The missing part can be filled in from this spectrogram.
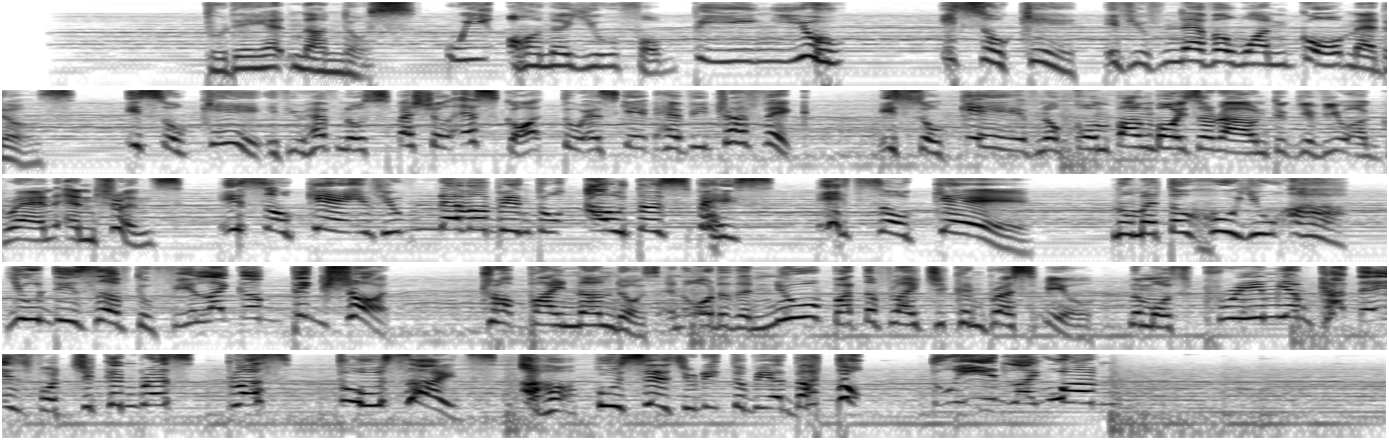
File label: Malaysian Accent; Nandos; Gatoraid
